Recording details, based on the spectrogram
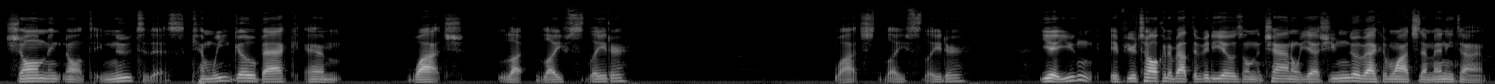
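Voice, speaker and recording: A man's voice: mid-range voice, unhurried, clear, resonant tone, no echo. A man with a stuffy nose hosting a casual live stream, chatting and reading viewer comments aloud.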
